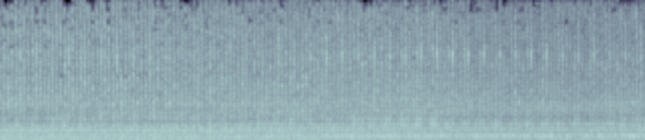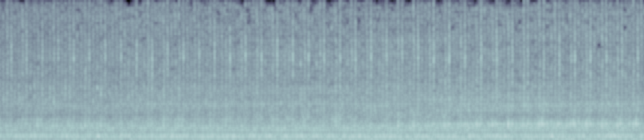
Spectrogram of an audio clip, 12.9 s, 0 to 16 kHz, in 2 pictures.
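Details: Renault Clio 3 1.4 16V at idle: steady light knock about three per second over the engine note, cause unclear; engine knocking.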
